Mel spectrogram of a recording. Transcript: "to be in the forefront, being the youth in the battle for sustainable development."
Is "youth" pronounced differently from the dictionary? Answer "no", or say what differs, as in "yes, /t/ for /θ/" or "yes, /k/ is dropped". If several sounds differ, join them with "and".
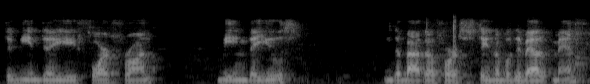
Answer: yes, /s/ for /θ/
